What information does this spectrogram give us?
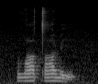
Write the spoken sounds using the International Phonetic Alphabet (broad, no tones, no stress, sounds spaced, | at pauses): ðˤ i tˤ ɑ ɳ ɪ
